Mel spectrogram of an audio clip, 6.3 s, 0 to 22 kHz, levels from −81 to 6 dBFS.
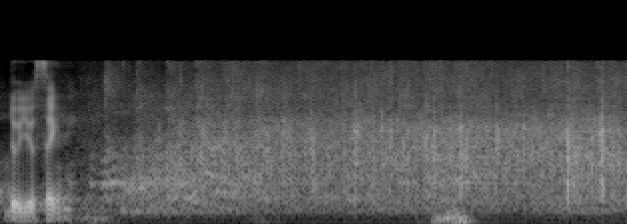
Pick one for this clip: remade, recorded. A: remade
